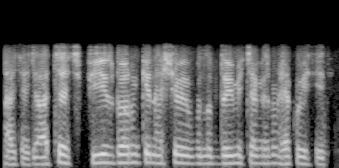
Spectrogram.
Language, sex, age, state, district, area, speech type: Kashmiri, male, 18-30, Jammu and Kashmir, Baramulla, urban, conversation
